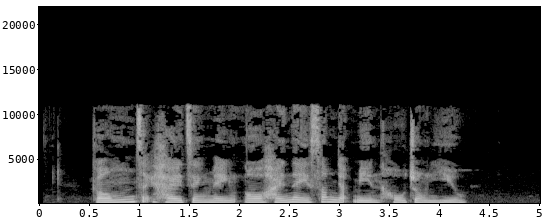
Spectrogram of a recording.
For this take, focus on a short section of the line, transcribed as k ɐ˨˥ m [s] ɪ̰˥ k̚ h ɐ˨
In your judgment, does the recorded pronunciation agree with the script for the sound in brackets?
no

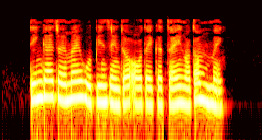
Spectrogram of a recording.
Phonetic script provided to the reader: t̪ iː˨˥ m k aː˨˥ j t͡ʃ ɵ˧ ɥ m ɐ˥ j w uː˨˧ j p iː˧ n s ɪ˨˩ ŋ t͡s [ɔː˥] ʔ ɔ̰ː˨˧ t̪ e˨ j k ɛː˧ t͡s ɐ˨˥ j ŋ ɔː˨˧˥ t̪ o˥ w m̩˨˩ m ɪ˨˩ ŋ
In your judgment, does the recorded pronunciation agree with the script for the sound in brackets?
no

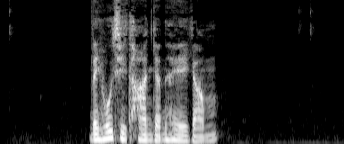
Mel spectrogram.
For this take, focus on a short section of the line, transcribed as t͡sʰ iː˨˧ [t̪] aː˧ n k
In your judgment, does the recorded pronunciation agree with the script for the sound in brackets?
no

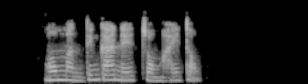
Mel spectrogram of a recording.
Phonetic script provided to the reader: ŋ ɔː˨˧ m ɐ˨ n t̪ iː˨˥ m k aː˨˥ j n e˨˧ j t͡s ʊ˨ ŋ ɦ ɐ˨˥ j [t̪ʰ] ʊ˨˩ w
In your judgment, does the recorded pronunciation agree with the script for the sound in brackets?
no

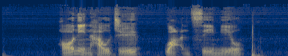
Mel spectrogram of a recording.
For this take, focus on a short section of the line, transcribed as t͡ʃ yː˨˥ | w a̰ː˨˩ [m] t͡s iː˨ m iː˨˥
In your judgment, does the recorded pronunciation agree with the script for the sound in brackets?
no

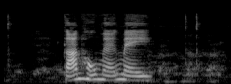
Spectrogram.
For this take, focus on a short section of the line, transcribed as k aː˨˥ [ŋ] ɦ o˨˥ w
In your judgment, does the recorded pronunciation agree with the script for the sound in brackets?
no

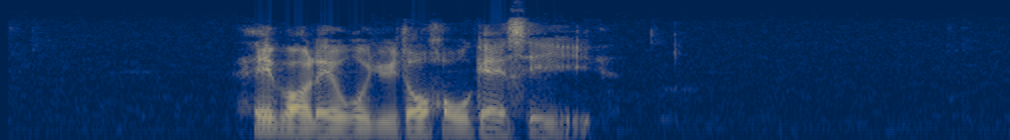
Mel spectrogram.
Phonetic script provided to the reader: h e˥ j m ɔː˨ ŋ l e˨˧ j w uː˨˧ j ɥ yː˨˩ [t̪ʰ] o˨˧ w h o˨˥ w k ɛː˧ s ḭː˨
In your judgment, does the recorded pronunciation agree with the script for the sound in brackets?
no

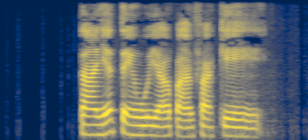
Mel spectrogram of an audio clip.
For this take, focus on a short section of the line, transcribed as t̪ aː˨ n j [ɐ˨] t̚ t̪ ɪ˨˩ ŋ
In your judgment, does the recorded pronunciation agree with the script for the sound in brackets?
no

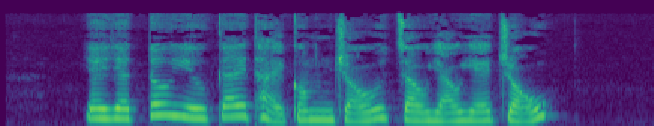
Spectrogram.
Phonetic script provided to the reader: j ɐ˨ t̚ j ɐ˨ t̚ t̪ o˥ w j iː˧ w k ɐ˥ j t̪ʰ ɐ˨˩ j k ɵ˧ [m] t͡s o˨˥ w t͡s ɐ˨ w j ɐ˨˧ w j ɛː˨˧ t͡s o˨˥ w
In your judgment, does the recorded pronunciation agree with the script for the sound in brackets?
yes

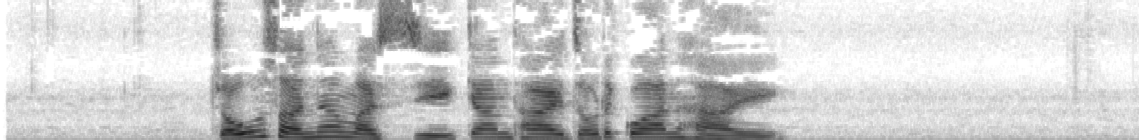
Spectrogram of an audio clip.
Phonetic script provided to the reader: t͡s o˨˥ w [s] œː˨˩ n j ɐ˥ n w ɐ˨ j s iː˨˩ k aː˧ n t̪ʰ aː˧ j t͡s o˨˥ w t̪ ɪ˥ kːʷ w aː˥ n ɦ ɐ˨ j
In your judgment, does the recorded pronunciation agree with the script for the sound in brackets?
yes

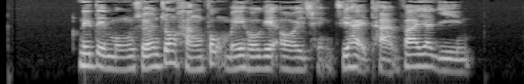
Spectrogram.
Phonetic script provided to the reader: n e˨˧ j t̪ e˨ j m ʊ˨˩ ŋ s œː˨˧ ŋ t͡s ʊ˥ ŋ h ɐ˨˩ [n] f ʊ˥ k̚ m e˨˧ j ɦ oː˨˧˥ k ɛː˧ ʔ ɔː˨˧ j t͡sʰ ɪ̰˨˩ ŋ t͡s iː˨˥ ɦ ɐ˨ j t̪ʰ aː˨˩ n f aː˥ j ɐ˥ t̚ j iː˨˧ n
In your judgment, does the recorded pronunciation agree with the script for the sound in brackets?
no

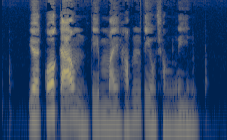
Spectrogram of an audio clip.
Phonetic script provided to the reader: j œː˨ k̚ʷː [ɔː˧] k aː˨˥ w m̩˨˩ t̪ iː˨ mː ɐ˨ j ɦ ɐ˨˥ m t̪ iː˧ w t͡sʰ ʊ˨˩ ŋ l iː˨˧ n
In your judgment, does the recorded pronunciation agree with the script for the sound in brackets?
no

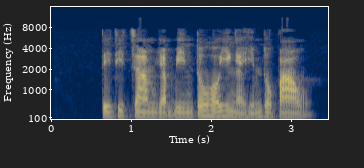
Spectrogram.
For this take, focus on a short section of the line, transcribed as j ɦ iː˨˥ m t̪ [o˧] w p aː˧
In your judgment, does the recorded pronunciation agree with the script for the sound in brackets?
yes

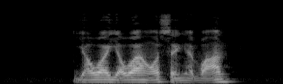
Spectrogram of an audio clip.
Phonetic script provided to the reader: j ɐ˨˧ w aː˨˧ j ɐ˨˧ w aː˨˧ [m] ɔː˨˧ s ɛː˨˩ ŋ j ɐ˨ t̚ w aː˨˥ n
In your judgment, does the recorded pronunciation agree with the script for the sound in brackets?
no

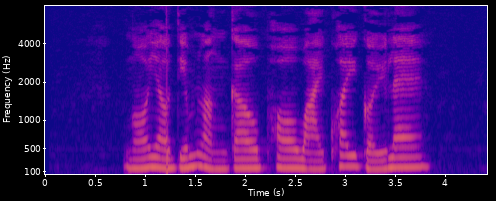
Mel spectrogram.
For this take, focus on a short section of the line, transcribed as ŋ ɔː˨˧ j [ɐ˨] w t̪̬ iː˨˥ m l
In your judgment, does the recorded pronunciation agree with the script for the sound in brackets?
yes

